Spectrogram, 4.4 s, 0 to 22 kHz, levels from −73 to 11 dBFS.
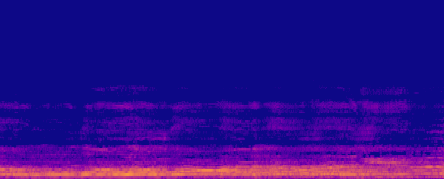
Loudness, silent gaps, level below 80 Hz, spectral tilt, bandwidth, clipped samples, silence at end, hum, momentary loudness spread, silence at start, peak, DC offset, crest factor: -19 LUFS; none; -54 dBFS; -3.5 dB/octave; 11 kHz; under 0.1%; 0 s; none; 8 LU; 0 s; -4 dBFS; under 0.1%; 14 dB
